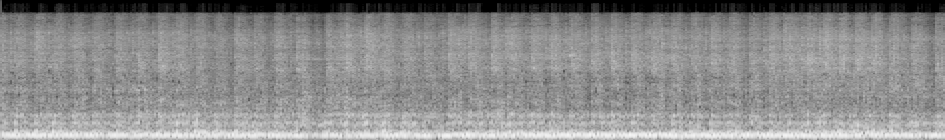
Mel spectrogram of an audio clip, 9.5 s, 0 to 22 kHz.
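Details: Pontiac 350 V8 in a 1950 Pontiac gasser with 6-speed, idling after the motor plugs were changed and idle screw adjusted: steady, even deep rumble, no misses or stumbles; normal idle, runs better, coil wire still rigged.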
